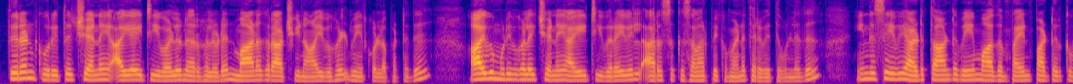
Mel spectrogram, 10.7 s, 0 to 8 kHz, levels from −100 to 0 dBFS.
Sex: female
